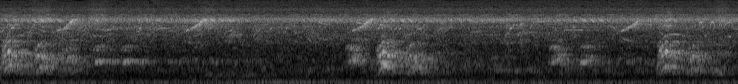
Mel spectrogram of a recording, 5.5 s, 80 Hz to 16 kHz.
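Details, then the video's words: Harsh nasal squawks from an African grey parrot, dated 5 April 2020, coming in loose pairs with pauses of about two seconds, over continuous low rumble and faint higher chirps. "African Grey Parrot"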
